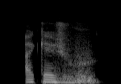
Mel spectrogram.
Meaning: 1. cashew tree; also, its fruit 2. mahogany tree; also, its timber
- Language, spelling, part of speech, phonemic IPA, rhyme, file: French, acajou, noun, /a.ka.ʒu/, -u, LL-Q150 (fra)-acajou.wav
